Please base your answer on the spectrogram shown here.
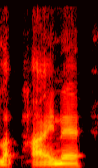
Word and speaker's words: Lapajne: guy so I'm don't try to pronounce my last name it's actually pronounced latina so I come from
